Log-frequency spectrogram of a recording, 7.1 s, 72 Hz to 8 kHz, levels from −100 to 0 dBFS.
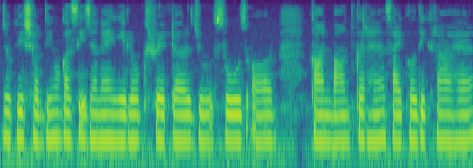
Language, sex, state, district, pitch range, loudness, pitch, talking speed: Hindi, female, Uttar Pradesh, Muzaffarnagar, 160-170 Hz, -18 LUFS, 165 Hz, 160 wpm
